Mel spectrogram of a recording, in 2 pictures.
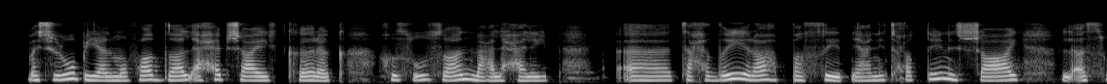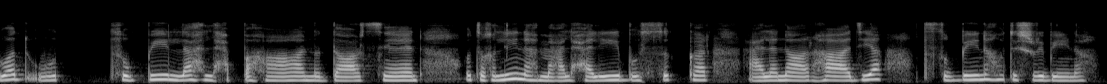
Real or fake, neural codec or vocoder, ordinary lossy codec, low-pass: real; none; none; 7.2 kHz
